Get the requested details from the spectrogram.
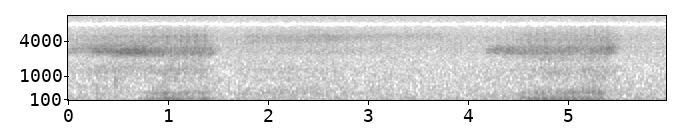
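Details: Two slow, rumbling snores with a hissing edge, a few seconds apart, from a sleeping female English Mastiff dog: snoring.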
